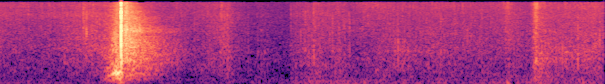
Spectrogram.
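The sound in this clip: A golf iron strikes a ball off the ground with one sharp, loud crack. Near-quiet follows, broken only by a couple of faint ticks.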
